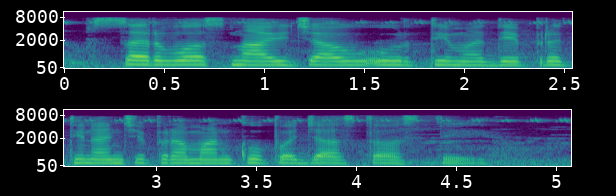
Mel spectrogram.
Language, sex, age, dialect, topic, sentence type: Marathi, female, 18-24, Northern Konkan, agriculture, statement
